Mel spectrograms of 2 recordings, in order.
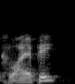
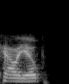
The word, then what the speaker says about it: calliope: But is it calliope? No, it's calliope.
